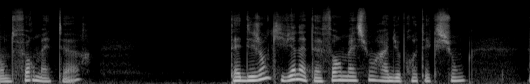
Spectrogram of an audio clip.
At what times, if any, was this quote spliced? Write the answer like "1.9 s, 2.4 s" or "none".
none

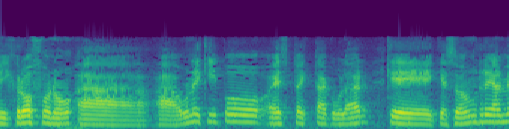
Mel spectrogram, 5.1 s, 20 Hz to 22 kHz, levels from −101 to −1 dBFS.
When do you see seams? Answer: 3.8 s

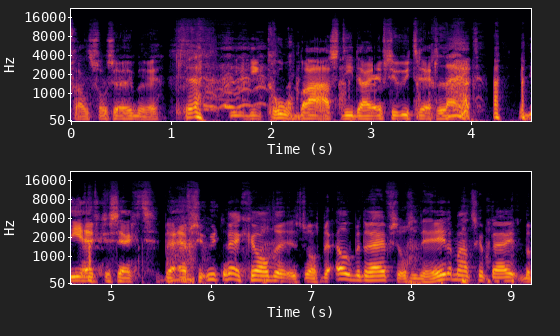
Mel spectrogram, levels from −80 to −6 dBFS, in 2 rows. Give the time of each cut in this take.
none

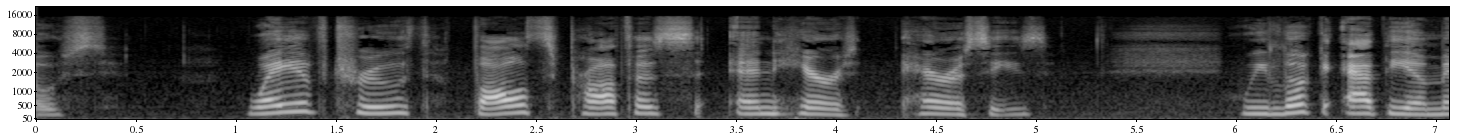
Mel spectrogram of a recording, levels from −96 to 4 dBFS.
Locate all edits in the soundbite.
5.9 s

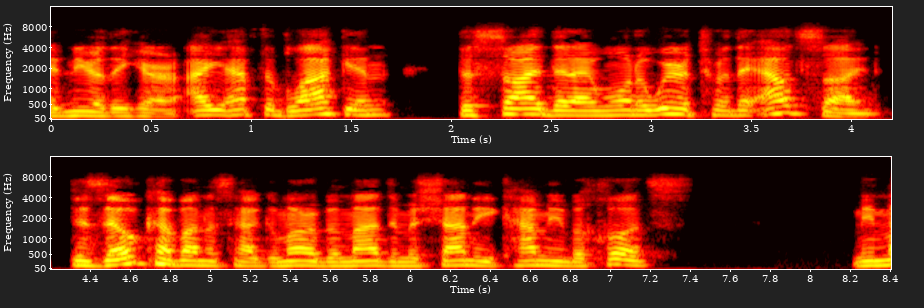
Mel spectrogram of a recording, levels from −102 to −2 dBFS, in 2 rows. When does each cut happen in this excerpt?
4.2 s

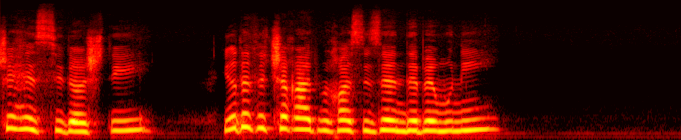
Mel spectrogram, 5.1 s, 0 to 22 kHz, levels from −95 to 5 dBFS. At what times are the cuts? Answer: none

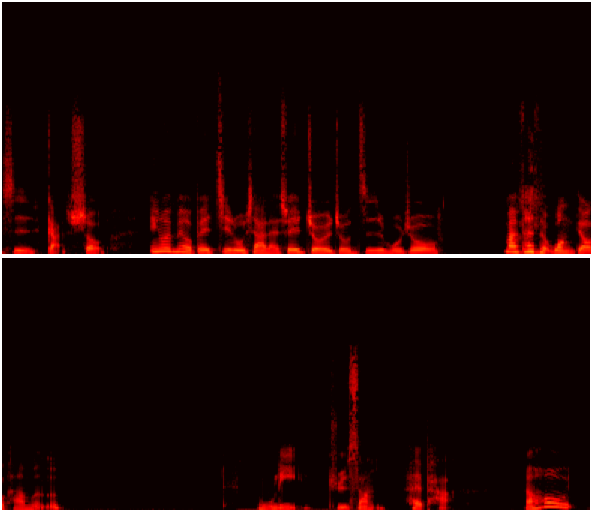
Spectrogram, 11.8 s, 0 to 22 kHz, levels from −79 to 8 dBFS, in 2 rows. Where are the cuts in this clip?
8.2 s, 9.8 s

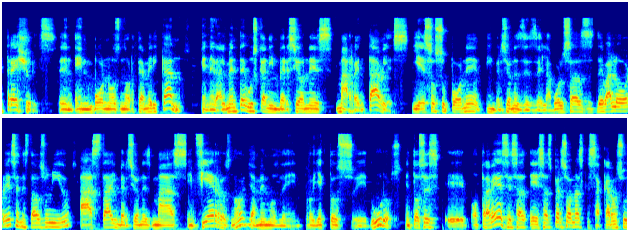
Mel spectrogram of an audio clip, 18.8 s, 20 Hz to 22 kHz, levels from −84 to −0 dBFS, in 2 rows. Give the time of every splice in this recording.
none

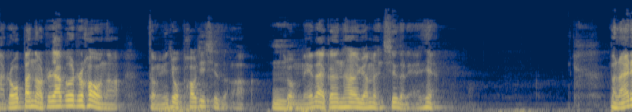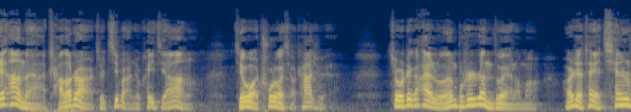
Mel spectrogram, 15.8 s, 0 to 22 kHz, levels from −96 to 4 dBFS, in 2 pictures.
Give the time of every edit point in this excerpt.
none

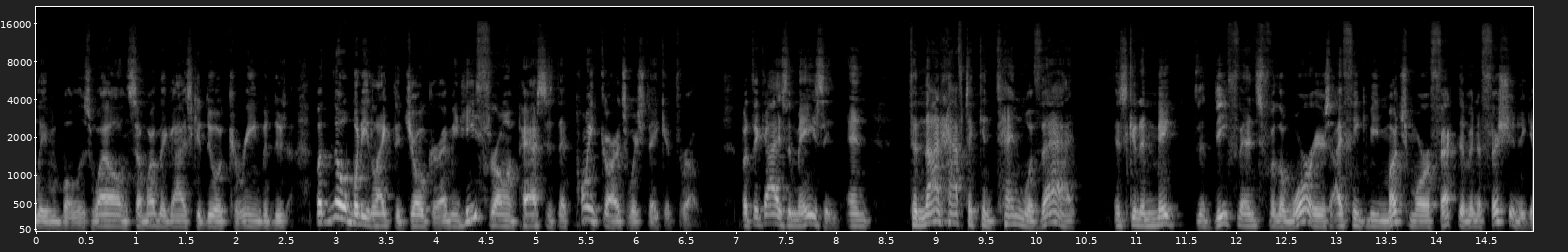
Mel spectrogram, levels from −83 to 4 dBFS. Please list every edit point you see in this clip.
6.9 s

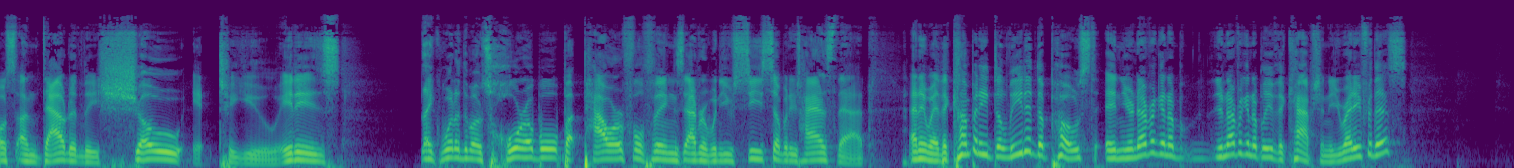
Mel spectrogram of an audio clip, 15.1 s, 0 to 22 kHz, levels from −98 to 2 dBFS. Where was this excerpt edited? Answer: 8.0 s

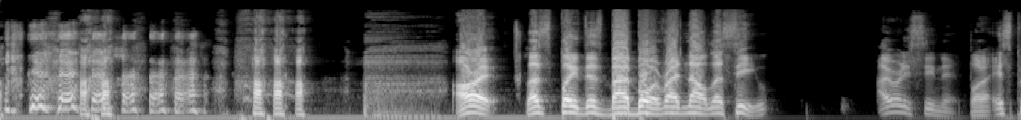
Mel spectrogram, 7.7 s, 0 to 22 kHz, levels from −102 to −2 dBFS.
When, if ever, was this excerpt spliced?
none

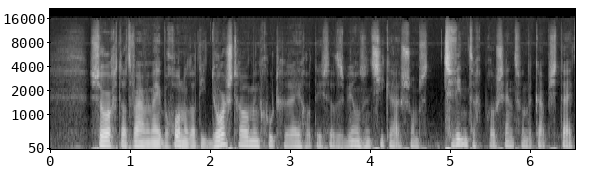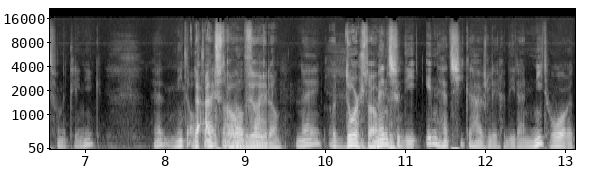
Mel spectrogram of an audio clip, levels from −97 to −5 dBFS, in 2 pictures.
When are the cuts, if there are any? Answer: none

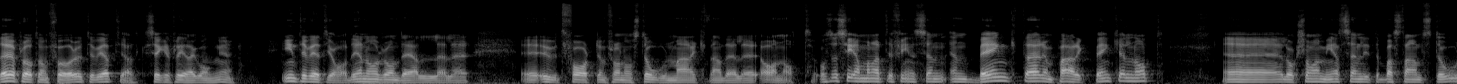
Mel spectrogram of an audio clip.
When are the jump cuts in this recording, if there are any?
2.7 s

